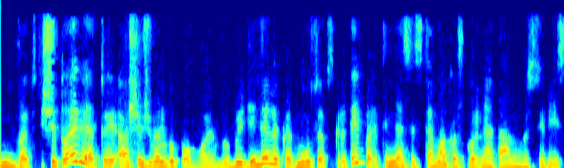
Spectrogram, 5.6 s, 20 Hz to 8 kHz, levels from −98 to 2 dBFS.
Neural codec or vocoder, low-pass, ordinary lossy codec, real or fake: codec, 16 kHz, 8 kbps, FreqCodec, smaller model; 7.2 kHz; MP3, 48 kbps; fake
